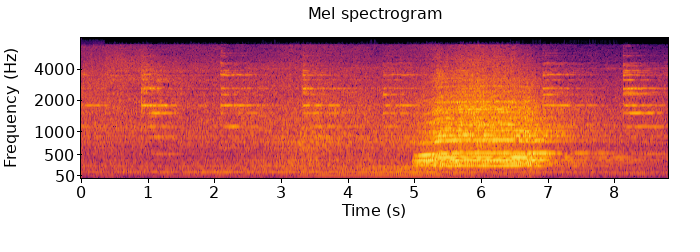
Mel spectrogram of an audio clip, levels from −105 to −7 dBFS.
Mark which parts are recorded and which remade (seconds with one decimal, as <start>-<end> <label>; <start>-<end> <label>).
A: 0.0-0.4 recorded; 0.4-2.0 remade; 2.0-8.8 recorded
